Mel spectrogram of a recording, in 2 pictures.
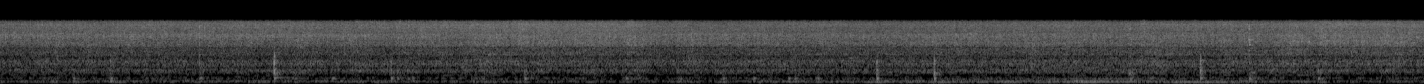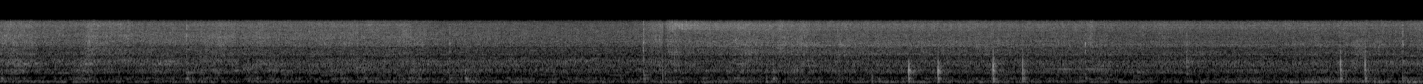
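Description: Diced chicken breast sizzling in oil in a metal pan as it fries, stirred with a wooden spoon that scrapes and taps against the pan now and then. The sizzle flares up briefly about three-quarters of the way through.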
